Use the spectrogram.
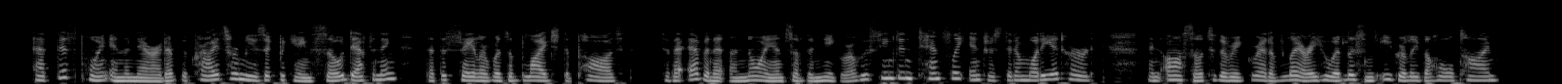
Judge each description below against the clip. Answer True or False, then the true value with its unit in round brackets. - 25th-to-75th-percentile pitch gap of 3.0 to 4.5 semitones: True (3.6 semitones)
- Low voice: False (185 Hz)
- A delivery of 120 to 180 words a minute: False (190 wpm)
